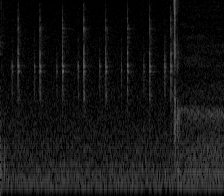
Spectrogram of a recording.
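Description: A simple baby rattle is shaken to show children that shaking it makes a sound. It gives a quick, even series of about nine short, bright, high ticking clicks. A faint steady hiss follows the last clicks to the end.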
